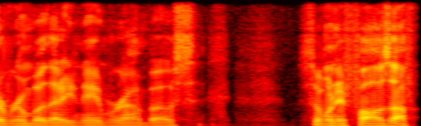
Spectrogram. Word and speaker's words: Roumbos: Roumbos, that's how it's pronounced, but I go by Roumbos, however you want to say it, a.k.a. Rambo. I thought it was Roomba. Yeah, I've gotten that too.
